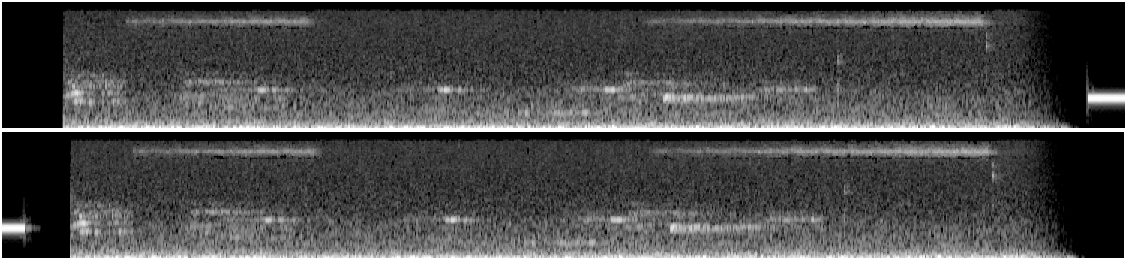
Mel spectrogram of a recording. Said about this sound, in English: Here's some more barks, but notice these like weird whistles over top the barks. There's three whistles. You have to listen closely, and I will play this clip two times.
